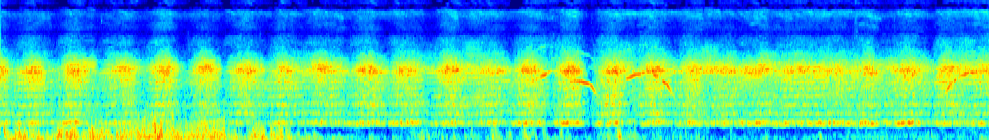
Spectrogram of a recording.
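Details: Frogs calling en masse along the Geum River walking path on a rainy day, a pulsing croak chorus with a few thin sweeping whistles near the end and low rumbling noise at the start.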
